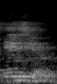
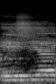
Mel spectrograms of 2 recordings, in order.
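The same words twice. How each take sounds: First: Asia with 'zh', AY-zhia; corrected pronunciation. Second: Asia with 'sh', AY-shia; wrong pronunciation shown. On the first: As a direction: demonstrate the voiced 'zh' in Asia. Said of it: "it's Asia". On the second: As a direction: demonstrate the mistaken 'sh' in Asia. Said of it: "It's not Asia". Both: Shown as a demonstration.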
